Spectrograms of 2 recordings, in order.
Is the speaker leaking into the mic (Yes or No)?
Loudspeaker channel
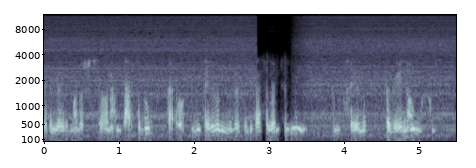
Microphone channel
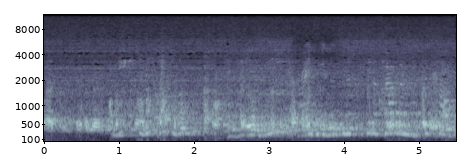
Yes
